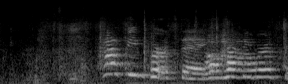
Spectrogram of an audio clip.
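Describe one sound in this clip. A young girl speaks clearly nearby.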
